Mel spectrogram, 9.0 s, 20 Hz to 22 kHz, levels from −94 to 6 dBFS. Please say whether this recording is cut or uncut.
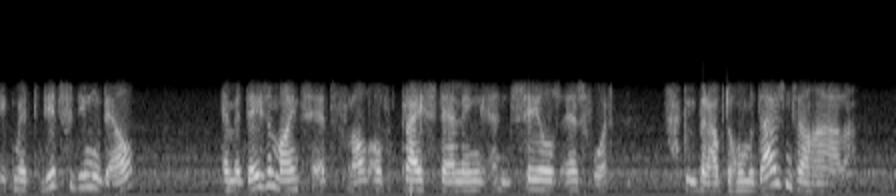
uncut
